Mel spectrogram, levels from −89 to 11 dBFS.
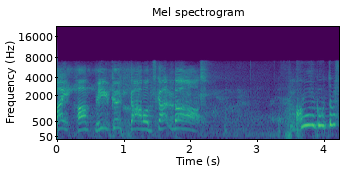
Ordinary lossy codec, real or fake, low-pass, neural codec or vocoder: none; fake; 7.2 kHz; codec, 16 kHz, 0.8 kbps, ZipCodec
